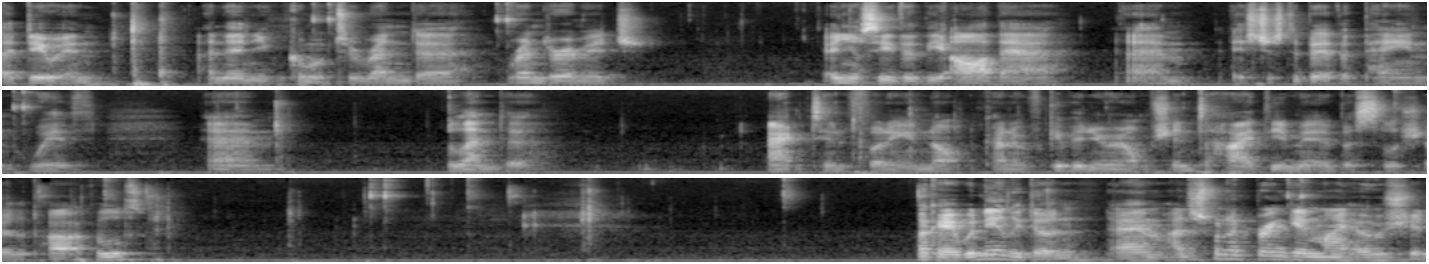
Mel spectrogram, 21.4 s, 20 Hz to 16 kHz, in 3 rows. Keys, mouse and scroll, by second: 0.6 space, 1.5 click, 9.8-10.8 scroll down 5, 11.5-14.1 scroll down 6, 14.1 middle click, 15.0 shift+middle click, 16.1 click, 16.5 middle click, 18.1 middle click, 20.7 click.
